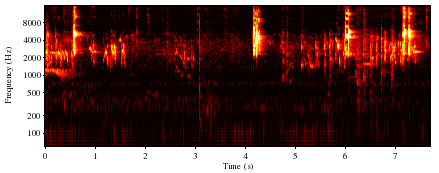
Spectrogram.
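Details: Budgerigars ready for egg laying: scattered short chirps and soft warbling twitters, a sharp click midway, then several bright high chirps clustered near the end; low hum throughout.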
